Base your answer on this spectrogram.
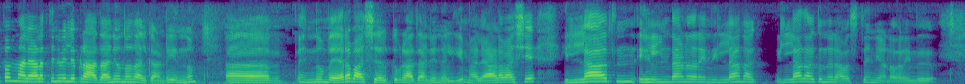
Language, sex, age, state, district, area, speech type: Malayalam, female, 18-30, Kerala, Wayanad, rural, spontaneous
